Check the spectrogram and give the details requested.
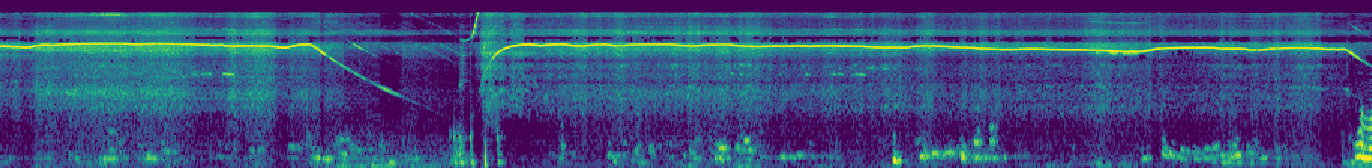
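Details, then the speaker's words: Steady high-pitched whine of a high-speed dental drill with a long, fine-grit, round-ended tapered bur on the labial face of an anterior tooth for a veneer, briefly stopping and restarting, with faint talk underneath. "Vamos a tomar el diseño de la misma fresa, pero esta vez en grano fino. Y es la troncocónica de punta redondeada de longitud larga, para que me abarque toda la cara vestibular."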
